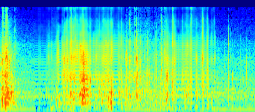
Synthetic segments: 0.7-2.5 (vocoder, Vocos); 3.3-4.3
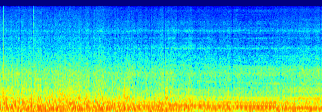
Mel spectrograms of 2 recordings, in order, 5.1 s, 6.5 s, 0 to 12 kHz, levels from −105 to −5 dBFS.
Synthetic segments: 0.0-0.8 (autoencoder, DAC-VAE); 4.1-4.5; 5.5-6.5

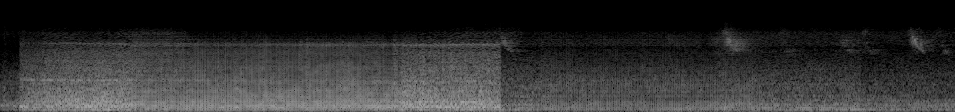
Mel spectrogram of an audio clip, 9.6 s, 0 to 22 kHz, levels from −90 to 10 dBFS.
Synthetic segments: 1.3-4.0 (vocoder, Vocos); 5.4-7.6

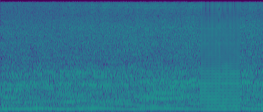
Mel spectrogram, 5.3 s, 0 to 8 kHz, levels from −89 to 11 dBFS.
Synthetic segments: 4.0-4.8 (vocoder, BigVGAN v2)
